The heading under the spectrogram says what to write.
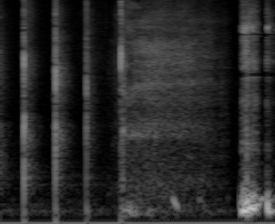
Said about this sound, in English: You know, clap for the NHS.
